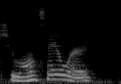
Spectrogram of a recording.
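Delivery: ordinary delivery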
